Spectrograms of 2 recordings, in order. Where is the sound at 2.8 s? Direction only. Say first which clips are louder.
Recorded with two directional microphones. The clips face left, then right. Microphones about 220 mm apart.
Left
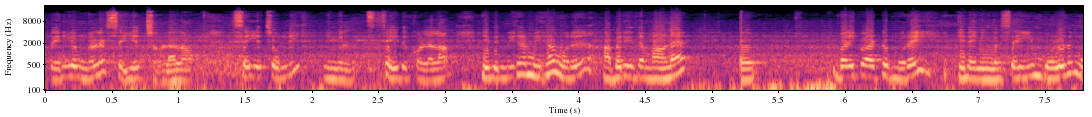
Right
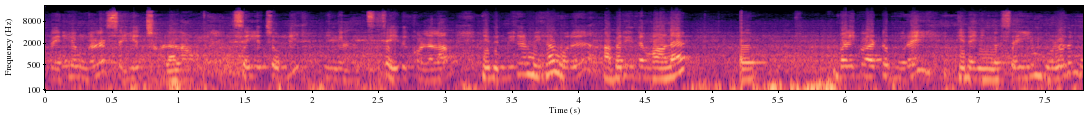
Left 8 dB; 50° left (ahead or behind).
